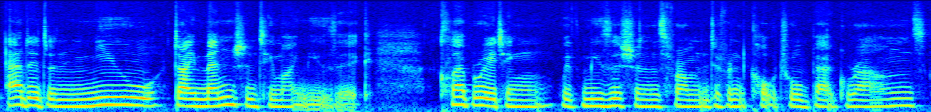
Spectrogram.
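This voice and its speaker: A woman's voice: mid-range voice, dark tone. A young woman from China, a guzheng performer, answering interview questions thoughtfully with frequent ums.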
